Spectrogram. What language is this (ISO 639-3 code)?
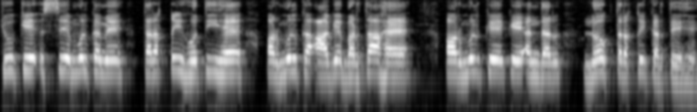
urd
